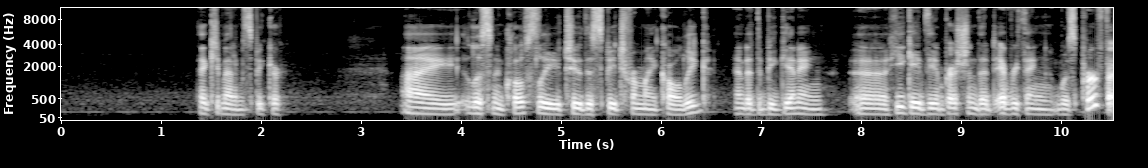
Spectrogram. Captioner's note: speaking French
